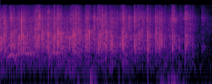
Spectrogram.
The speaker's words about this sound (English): So hallelujah. Let's applaud our wives. Amen.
